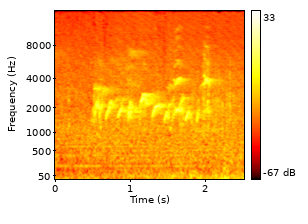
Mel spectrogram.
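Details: Yellow-bellied bulbul parents calling while defending their chicks from an ant attack at the nest; a run of short chirpy whistled notes over about two seconds, rising and falling, with a quiet natural background.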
